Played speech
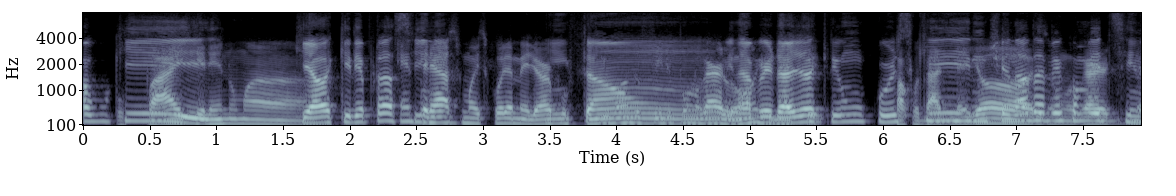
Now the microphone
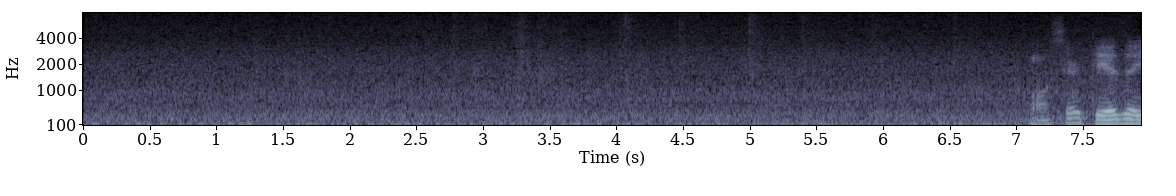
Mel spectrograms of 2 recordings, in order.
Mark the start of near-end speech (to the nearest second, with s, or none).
7 s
